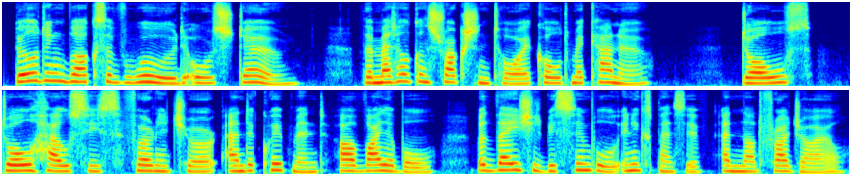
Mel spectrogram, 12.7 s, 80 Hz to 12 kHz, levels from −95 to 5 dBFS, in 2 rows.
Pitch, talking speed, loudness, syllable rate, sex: 220 Hz, 135 wpm, -18 LUFS, 5.0 syllables/s, female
